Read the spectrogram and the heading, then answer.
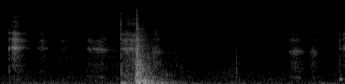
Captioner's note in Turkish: Kapı kapanma sesi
